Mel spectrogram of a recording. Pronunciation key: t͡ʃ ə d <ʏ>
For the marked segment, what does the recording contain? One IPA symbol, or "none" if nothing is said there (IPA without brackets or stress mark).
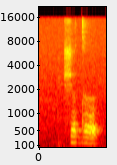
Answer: ə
